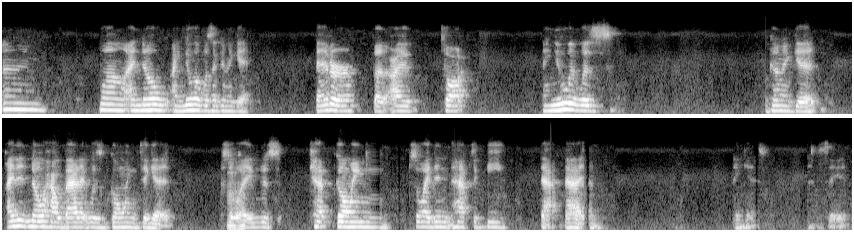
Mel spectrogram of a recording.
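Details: Aphasia in a woman after a hemorrhagic stroke; she could not talk for two years after the stroke and still has word-finding difficulty.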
